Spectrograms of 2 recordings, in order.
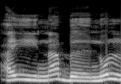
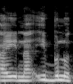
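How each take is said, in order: First: The i vowel is dropped, linking as ainabnu. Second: The i vowel is pronounced, as aina ibnu. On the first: The speaker calls it right. "tapi aina benul mudiri" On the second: The speaker calls it wrong. "Tidak dibaca aina ibnu"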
